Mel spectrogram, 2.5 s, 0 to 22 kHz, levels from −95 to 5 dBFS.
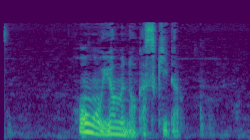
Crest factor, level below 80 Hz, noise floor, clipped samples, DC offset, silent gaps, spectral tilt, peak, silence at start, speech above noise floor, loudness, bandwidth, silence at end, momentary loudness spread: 20 dB; -70 dBFS; -65 dBFS; under 0.1%; under 0.1%; none; -5.5 dB/octave; -6 dBFS; 0.8 s; 41 dB; -24 LUFS; 11.5 kHz; 0.7 s; 19 LU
